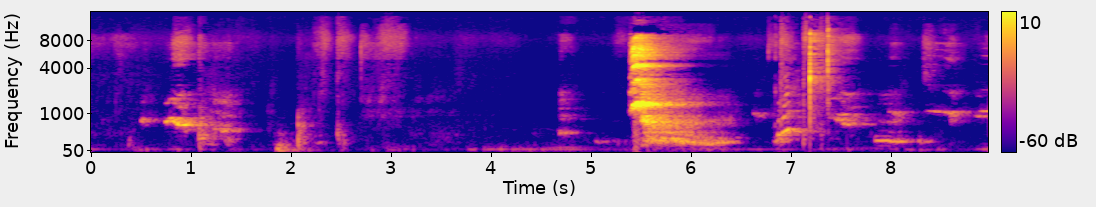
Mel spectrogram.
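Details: Brown, a female Golden Retriever puppy, gives a short high whine, then after a quiet stretch a loud sharp bark, followed by a few softer yelps and whimpers; a person talks briefly between the sounds indoors.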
